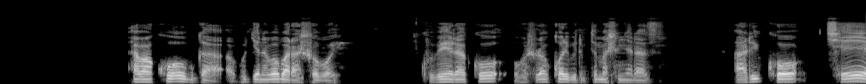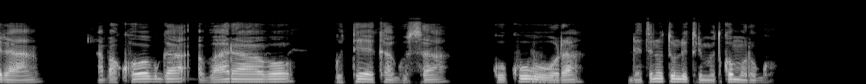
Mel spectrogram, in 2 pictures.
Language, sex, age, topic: Kinyarwanda, male, 18-24, government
